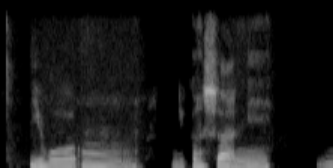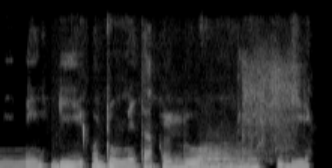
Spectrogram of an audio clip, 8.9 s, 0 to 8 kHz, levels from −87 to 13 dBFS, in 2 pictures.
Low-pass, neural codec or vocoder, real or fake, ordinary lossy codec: 7.2 kHz; codec, 16 kHz, 6 kbps, DAC; fake; none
